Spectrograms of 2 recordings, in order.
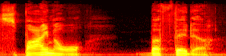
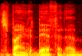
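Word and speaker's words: spina bifida: uh in this situation it was I who uh mispronounced the word I I said spinal buida I believe is that how it I thought you said I thought you said spinabifida but spinabifida well I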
